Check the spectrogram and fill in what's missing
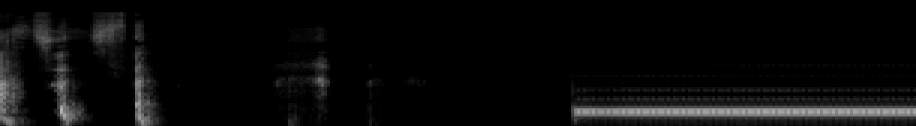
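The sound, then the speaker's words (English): Brief muffled vocal sounds and a few faint clicks, then a loud, steady electronic phone ringing tone of an outgoing call starts and holds unbroken until the end, with no answer. “Get her on the phone.”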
